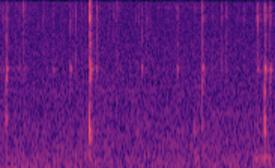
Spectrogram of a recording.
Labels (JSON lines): {"label": "ambient", "recorder": "HydroMoth"}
